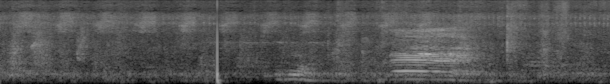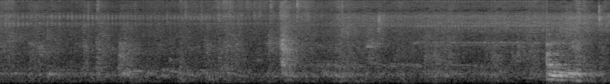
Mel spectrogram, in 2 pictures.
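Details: Cattle at a cow farm. A single short moo sounds midway through a long, noisy stretch, with a click early on and scattered shed noise and voices around it.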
